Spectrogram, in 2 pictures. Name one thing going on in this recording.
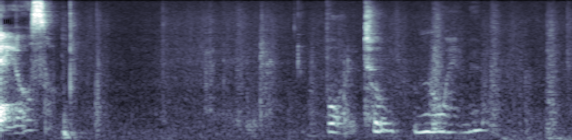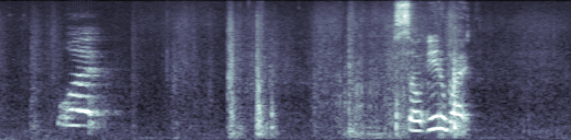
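A young woman speaks casually and close by, with pauses.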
